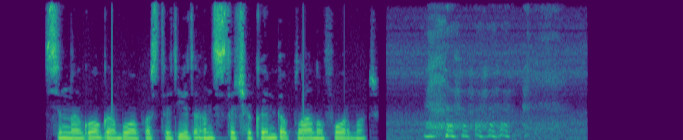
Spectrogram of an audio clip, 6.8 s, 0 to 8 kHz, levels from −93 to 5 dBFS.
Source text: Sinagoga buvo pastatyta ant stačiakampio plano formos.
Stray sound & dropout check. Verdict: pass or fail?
fail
